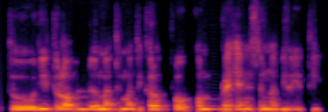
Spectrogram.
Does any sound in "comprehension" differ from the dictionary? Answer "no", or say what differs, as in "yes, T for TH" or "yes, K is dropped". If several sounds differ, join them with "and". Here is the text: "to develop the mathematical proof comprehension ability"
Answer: yes, S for SH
